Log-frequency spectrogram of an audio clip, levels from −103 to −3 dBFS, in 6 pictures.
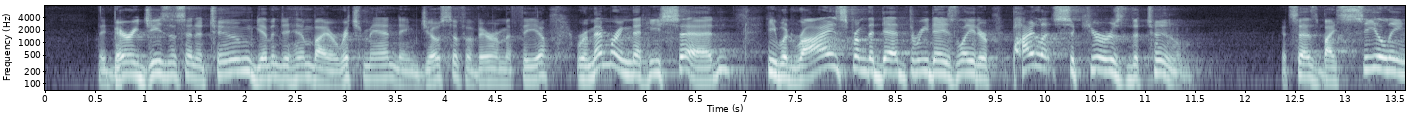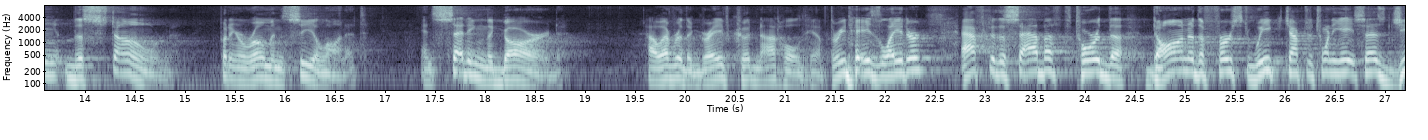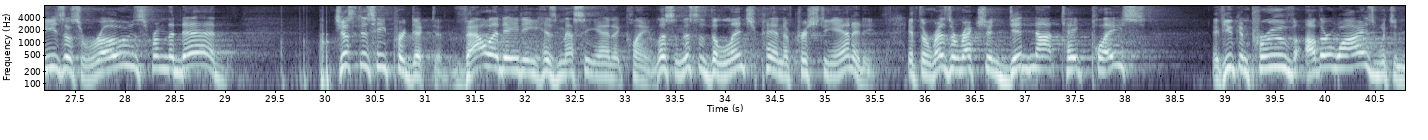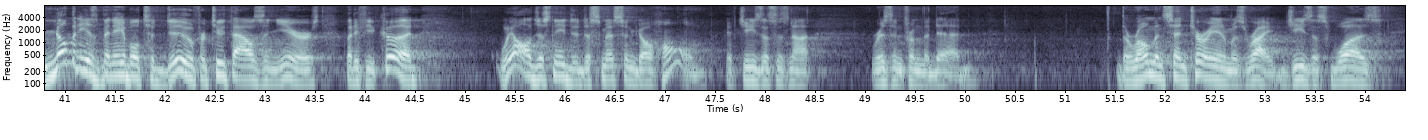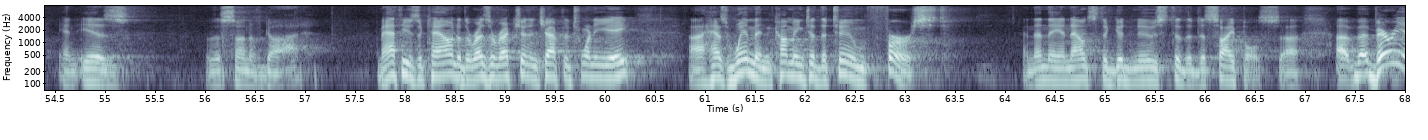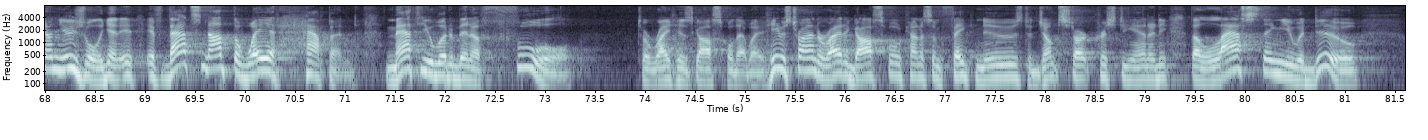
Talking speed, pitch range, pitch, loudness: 160 wpm, 135-200 Hz, 165 Hz, -20 LUFS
